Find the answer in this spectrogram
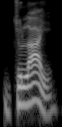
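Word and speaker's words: July: Same ভাবে জুলাই, জুলাই, জুলাই, জুলাই। যেভাবে বলতেছি সেভাবে বলবেন। আমি বলতেছি জুলাই, আপনি বলছেন জুলাই, জুলাই। আপনি জু টান দিতেছেন না। আমি লাই টান দিছি, আপনি লাইতেই টান দেন।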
